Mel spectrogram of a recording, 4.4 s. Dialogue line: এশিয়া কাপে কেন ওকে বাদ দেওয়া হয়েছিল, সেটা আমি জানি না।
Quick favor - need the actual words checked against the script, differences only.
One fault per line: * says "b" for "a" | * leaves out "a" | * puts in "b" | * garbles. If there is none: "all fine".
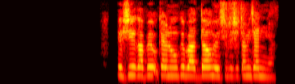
all fine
